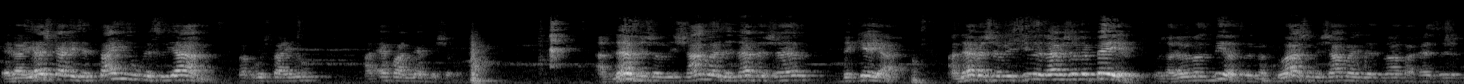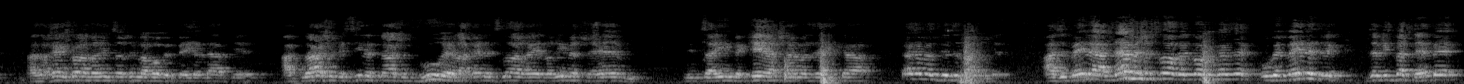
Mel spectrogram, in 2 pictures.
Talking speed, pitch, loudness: 160 wpm, 225 Hz, -26 LUFS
